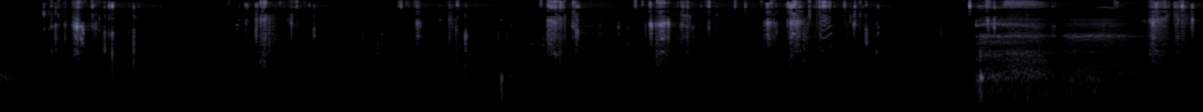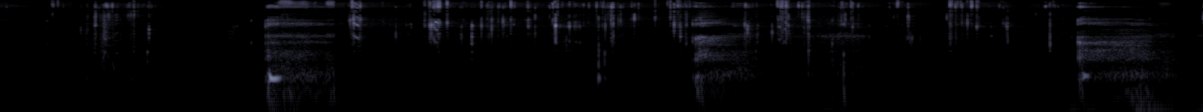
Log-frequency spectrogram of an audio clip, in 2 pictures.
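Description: Crunchy chewing and biting while someone tastes food: many irregular crisp bites and wet chews come in short clusters with brief pauses. Soft overall, with no talking.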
